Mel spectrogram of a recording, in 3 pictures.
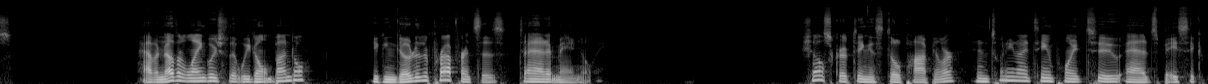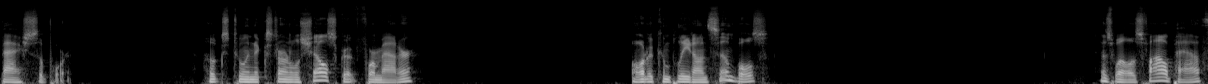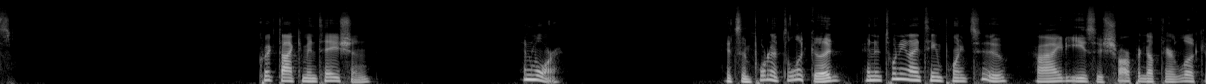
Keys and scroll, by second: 14.6 alt+super+l, 18.7 Tab, 21.4 Return, 24.3 Tab, 27.7 F1, 35.5 shift+F9.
